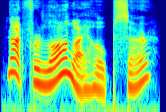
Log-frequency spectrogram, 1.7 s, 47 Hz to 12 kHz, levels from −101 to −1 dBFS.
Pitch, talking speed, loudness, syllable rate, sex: 210 Hz, 215 wpm, -20 LUFS, 4.1 syllables/s, female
